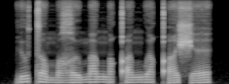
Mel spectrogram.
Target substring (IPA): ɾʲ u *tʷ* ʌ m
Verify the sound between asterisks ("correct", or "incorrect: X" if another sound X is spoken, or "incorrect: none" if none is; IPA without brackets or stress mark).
incorrect: t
